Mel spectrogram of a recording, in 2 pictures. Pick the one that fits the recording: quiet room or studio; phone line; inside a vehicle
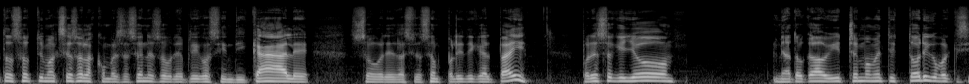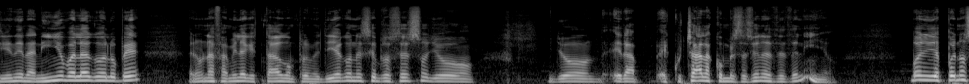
phone line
